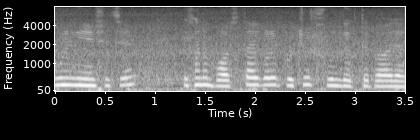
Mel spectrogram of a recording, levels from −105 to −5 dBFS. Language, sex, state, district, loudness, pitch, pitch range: Bengali, female, West Bengal, Malda, -15 LUFS, 230 Hz, 205-245 Hz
